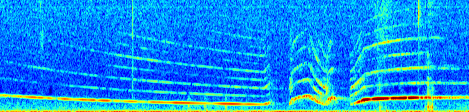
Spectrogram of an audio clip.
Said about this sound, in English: I'm rolling up on an ambulance right now, so you're about to hear some sirens.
